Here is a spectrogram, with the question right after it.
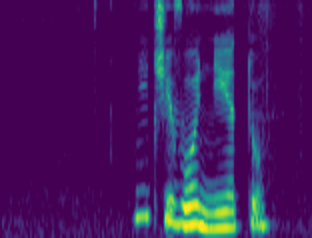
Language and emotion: Russian, sad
